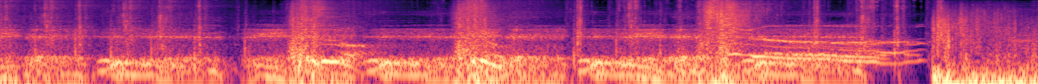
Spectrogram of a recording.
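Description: A large beast growls and roars loudly.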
